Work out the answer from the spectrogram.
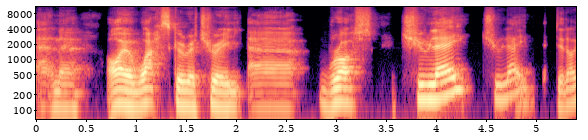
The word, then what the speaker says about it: Chouler: Ross Chouler. Chouler? Did I pronounce that correctly? Chouler, Chouler.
